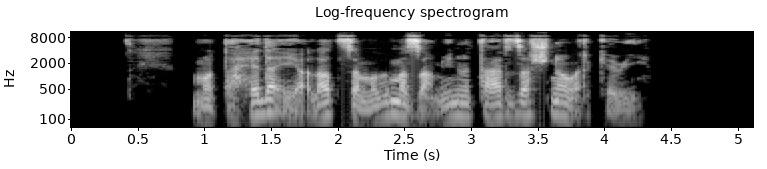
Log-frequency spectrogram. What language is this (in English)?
Pashto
